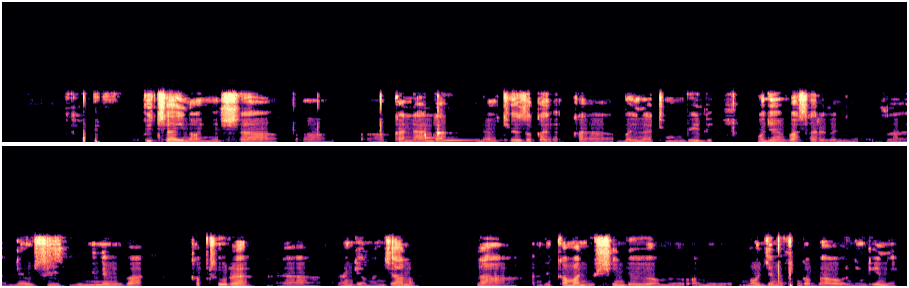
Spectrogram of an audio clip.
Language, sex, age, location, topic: Swahili, male, 25-35, Kisumu, government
